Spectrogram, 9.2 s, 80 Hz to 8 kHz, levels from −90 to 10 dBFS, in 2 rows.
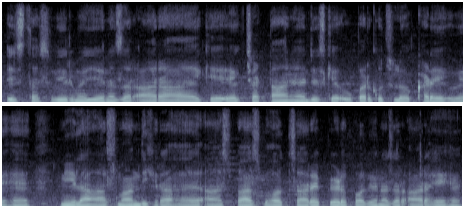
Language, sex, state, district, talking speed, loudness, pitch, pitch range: Hindi, male, Uttar Pradesh, Etah, 210 wpm, -28 LUFS, 110 Hz, 105-110 Hz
